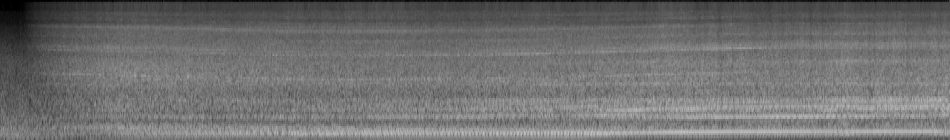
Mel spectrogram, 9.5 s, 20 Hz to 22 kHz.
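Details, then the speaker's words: Whipple-supercharged Camaro on dyno, pump gas, 18 psi, 13.5° timing, 965 hp: clear whine rising in pitch with revs over engine drone as load builds; normal Whipple whine. "It, like, as soon as we started it, we're like, what the f is that noise? And called Whipple, and they're like, yeah, it's normal."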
